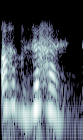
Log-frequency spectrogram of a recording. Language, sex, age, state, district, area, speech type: Kashmiri, female, 30-45, Jammu and Kashmir, Bandipora, rural, conversation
